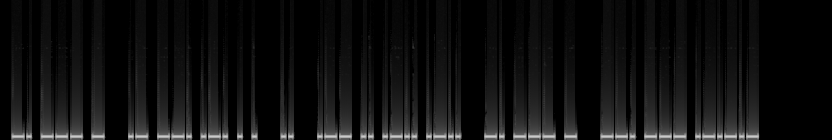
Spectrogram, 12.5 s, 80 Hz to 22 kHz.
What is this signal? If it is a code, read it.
Morse code, heard as a keyed tone, about 22 wpm, 700 Hz. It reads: NOT AGREE I WILL NOT GO.
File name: practice / 22wpm / Sentences with 4-Word Phrases - 22wpm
